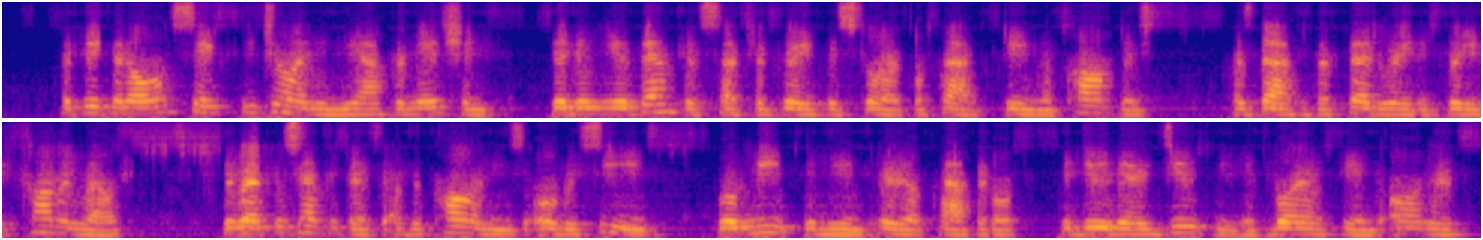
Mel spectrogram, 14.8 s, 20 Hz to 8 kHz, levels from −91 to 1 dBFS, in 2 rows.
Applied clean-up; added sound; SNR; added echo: neural separator model SepFormer DNS4.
